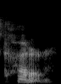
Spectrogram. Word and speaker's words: Qatar: middle or high school told me it was cutter and I've always said it that way um but my impression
